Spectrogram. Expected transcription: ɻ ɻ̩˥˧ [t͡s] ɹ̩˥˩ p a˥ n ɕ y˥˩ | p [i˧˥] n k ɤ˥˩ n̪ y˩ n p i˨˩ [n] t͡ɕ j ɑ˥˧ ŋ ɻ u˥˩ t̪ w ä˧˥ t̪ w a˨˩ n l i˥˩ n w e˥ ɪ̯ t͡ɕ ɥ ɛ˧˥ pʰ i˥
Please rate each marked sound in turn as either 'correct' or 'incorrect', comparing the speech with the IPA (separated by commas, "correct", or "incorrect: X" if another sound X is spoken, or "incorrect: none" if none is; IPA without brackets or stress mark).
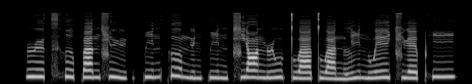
incorrect: t͡sʰ, correct, correct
